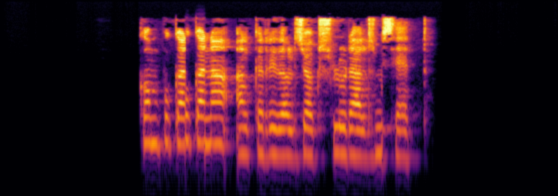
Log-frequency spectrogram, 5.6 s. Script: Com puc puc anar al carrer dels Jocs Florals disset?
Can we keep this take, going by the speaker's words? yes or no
yes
